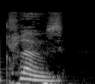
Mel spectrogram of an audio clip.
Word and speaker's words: clothes: 那很多本族人呢会简化发音，只发一个末尾的。 z 的发音，把前面的这个 th 对应的 v 的发音给略掉，那直接读成 close, close, select your clothes every day, select your clothes every day.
